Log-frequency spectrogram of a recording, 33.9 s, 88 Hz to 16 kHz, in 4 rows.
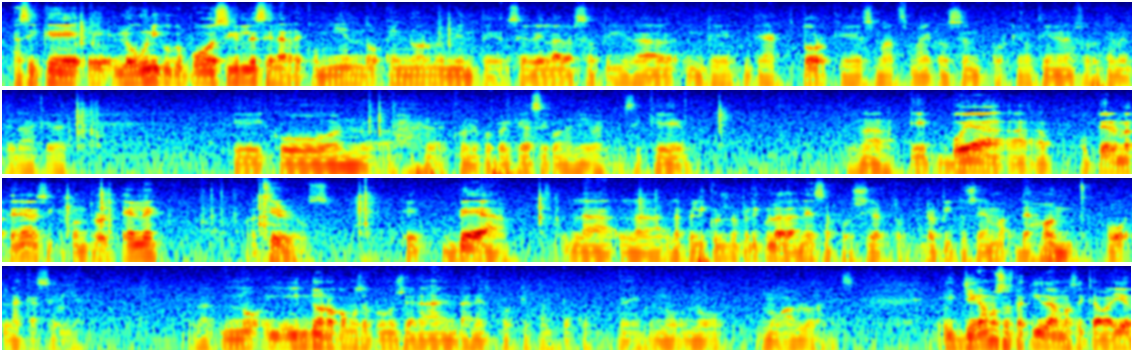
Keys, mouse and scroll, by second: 0.6 alt+Tab, 3.4 alt+Tab, 6.2 click, 7.4 click, 9.1 alt+Tab, 11.4 alt+Tab, 12.0 right click, 13.4 right click, 14.0 shift+right click, 17.5 ctrl+l, 18.3 ctrl+Down, 19.4 Return, 20.8 Tab, 21.6 Tab, 22.3 right click, 23.0-23.9 scroll up 2, 23.9 scroll down 1, 25.6-26.0 scroll down 2, 26.0-30.2 middle drag, 32.3-32.8 scroll down 2, 32.8-33.8 middle drag.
